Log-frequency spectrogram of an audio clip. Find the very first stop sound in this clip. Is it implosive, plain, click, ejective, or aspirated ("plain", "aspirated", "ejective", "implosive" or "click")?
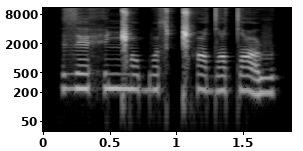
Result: click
